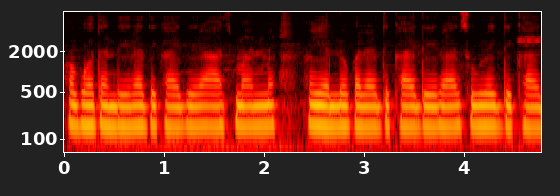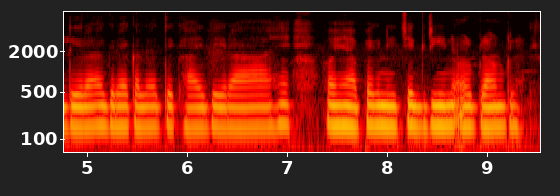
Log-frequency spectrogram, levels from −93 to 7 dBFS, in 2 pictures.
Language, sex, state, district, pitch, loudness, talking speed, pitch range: Hindi, female, Goa, North and South Goa, 155 Hz, -36 LUFS, 225 wpm, 150-155 Hz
